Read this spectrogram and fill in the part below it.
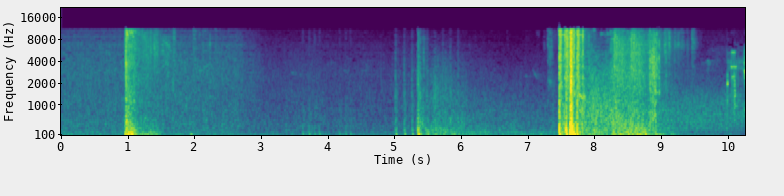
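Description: Gunshots bang loudly with a short echo.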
